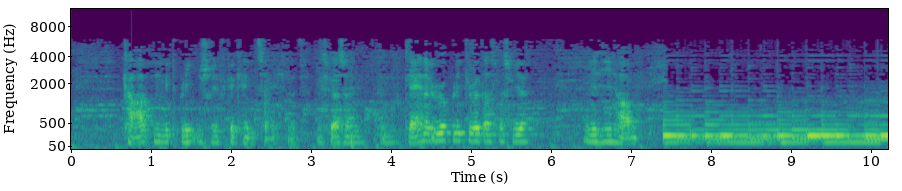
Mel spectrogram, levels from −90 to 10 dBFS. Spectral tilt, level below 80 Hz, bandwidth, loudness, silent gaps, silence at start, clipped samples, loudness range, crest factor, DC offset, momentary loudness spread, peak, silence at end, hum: -8 dB/octave; -44 dBFS; 6.4 kHz; -17 LUFS; none; 0 s; under 0.1%; 6 LU; 16 dB; under 0.1%; 16 LU; 0 dBFS; 0 s; none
